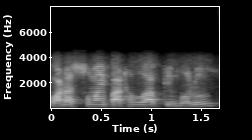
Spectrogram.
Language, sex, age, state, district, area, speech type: Bengali, male, 45-60, West Bengal, North 24 Parganas, urban, conversation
